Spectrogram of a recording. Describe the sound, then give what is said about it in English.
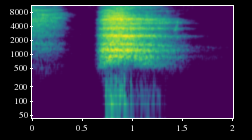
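A voice imitates someone exhaling, with a short breathy puff followed by a longer, louder sigh-like exhale that fades out. “I very clearly heard what sounded like somebody exhaling right next to my head.”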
